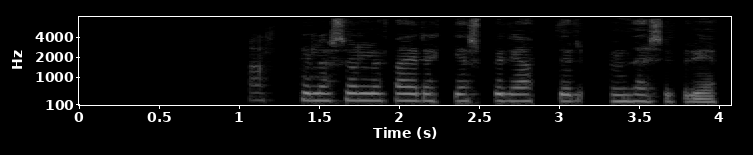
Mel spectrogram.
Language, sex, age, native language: Icelandic, female, 30-39, Icelandic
